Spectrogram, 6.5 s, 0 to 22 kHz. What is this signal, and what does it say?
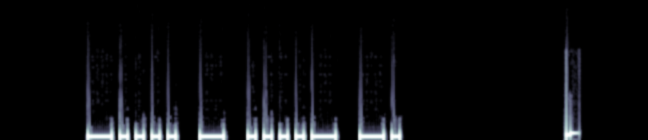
Morse code, heard as a keyed tone, about 15 wpm, 700 Hz. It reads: 6T4N
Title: Common Cut Numbers - 4-Digit 15wpm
